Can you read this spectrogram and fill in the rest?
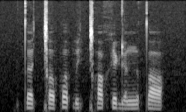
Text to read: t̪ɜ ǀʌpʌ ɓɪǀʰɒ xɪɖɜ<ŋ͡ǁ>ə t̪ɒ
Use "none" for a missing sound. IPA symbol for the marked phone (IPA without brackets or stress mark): ŋ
